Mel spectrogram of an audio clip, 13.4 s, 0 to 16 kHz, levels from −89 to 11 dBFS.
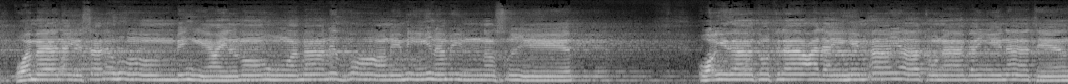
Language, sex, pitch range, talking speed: Arabic, male, 200-225 Hz, 65 wpm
